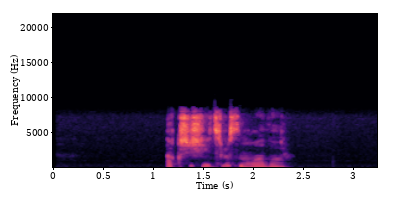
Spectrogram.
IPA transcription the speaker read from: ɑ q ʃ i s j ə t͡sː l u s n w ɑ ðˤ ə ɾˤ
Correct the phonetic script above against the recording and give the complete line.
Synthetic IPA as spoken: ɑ q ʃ i ʃ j ə t͡sː l u s n w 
